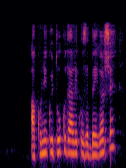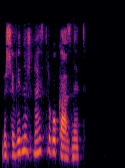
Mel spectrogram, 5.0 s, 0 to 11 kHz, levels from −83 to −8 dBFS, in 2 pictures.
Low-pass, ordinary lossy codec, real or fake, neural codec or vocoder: 7.2 kHz; AAC, 32 kbps; fake; codec, 16 kHz, 6 kbps, DAC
